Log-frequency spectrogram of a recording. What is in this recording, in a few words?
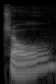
"zhou2", chinois; Cours-de-Chinois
